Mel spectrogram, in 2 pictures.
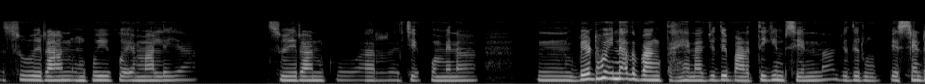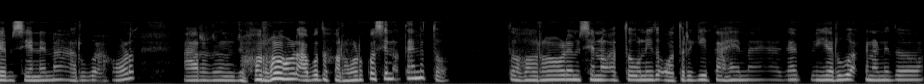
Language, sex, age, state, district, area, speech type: Santali, female, 45-60, Jharkhand, Bokaro, rural, spontaneous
